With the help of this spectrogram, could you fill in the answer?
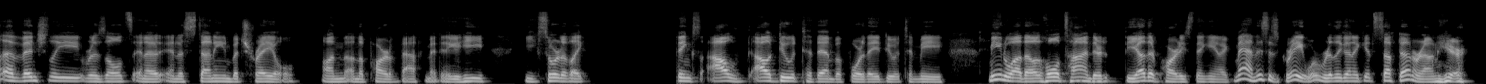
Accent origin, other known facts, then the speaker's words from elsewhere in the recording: United States; I'm an American.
